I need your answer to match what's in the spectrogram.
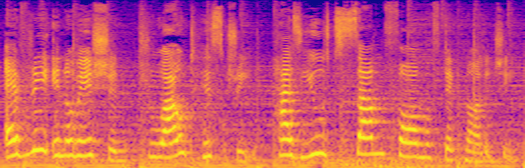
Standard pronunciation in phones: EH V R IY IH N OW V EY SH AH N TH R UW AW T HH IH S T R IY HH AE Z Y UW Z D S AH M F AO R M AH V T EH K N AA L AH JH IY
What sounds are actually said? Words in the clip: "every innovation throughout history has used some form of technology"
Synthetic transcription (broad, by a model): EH V R IY IH N OW V EY SH AH N T R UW AW T HH IH S T R IY HH AE Z Y UW Z D S AH M F AO R M AH V T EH K N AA L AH JH IY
